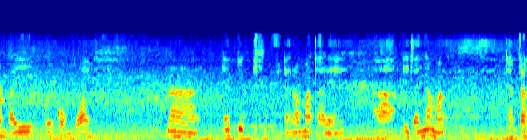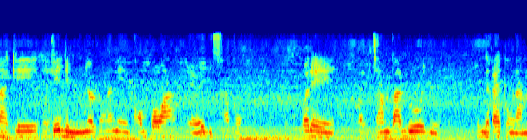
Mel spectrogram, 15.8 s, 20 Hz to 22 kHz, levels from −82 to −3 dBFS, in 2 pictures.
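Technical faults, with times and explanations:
Throughout, Opus compression. The speech sounds rough and grainy, with a noisy texture where clean tones should be. Nothing is heard above about 8.4 kHz, so the top end is dull. This is likely Opus in its music (CELT) mode, starved of bits. The damage is heavy, which fits a rate near 12 kbps. Short of bits, the encoder fills bands with folded copies or noise, so detail turns to grit.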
